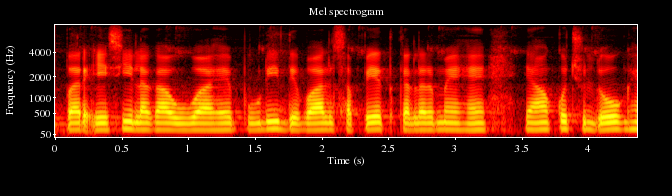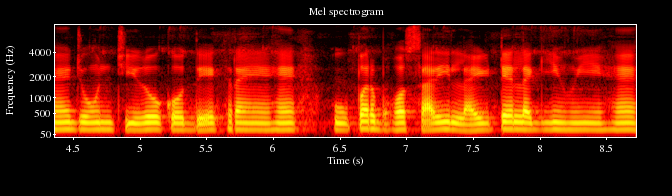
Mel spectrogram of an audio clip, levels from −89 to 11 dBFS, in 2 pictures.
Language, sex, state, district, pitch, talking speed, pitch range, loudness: Hindi, male, Bihar, Jahanabad, 135 Hz, 200 wpm, 130-140 Hz, -18 LUFS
